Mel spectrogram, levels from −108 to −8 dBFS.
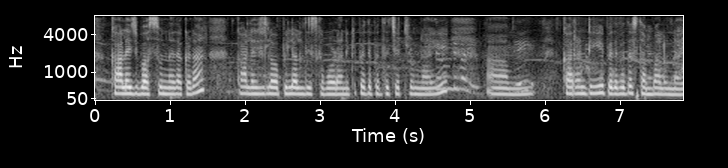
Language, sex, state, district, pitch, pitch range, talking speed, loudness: Telugu, female, Andhra Pradesh, Guntur, 225 Hz, 220-240 Hz, 145 wpm, -28 LUFS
